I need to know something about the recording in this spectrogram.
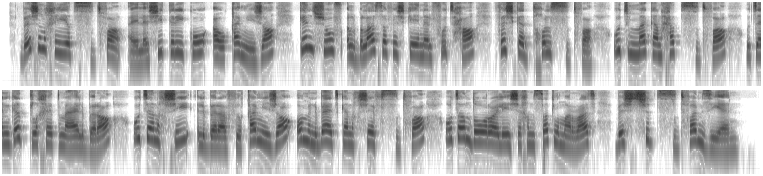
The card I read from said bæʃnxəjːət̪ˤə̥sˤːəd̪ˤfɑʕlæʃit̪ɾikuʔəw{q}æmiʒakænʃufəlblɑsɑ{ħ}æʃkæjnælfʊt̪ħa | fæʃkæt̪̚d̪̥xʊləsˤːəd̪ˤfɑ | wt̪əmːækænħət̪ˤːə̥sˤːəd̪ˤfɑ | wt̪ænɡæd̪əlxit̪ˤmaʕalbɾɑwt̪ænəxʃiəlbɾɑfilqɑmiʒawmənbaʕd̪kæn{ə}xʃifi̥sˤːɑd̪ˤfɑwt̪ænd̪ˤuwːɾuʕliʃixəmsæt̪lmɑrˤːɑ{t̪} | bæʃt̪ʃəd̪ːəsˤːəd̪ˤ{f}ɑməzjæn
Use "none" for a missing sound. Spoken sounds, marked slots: q, f, ə, t̪, f

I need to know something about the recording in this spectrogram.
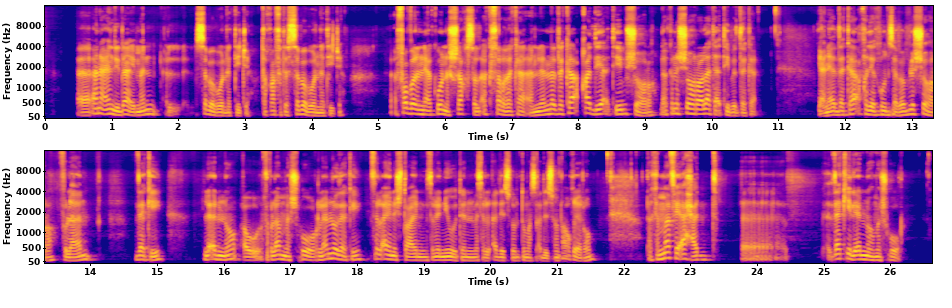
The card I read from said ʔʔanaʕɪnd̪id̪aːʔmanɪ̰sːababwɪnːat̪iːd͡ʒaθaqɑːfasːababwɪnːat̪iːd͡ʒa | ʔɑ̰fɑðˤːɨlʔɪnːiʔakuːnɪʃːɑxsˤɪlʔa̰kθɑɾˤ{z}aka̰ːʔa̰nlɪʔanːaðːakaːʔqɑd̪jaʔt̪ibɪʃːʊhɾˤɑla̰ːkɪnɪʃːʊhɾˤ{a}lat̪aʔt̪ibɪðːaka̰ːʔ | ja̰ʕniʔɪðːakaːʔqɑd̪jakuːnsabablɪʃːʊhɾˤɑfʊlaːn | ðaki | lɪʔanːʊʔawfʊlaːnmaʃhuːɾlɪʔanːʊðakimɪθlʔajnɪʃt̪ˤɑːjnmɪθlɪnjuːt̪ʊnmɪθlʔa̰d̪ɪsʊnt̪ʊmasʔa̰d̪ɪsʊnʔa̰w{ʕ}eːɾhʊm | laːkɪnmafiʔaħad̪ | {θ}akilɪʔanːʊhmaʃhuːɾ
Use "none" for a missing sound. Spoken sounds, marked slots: ð, ɑ, ɣ, ð

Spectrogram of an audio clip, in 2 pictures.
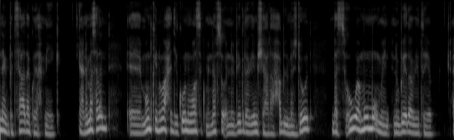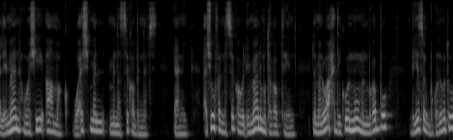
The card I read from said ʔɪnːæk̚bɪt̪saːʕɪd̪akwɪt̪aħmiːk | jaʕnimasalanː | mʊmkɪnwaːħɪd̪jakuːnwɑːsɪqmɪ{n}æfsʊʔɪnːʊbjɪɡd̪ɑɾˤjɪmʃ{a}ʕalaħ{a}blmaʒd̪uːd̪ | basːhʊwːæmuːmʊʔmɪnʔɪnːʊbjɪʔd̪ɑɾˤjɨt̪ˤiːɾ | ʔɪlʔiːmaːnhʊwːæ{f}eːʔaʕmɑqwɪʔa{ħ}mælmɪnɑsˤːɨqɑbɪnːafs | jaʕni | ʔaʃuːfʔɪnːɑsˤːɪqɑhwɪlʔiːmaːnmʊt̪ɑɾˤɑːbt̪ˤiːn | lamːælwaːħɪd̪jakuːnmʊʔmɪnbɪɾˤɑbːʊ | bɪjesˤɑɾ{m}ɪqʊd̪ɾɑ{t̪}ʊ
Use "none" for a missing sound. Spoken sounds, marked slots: nː, i, a, ʃ, ʃ, b, t̪

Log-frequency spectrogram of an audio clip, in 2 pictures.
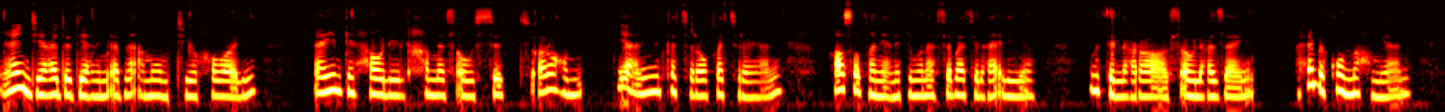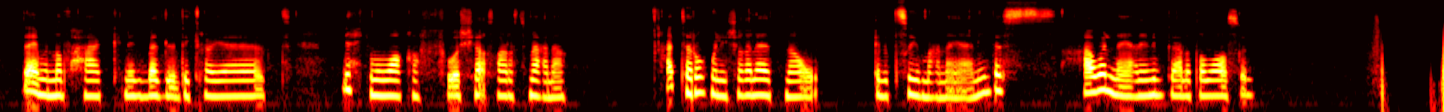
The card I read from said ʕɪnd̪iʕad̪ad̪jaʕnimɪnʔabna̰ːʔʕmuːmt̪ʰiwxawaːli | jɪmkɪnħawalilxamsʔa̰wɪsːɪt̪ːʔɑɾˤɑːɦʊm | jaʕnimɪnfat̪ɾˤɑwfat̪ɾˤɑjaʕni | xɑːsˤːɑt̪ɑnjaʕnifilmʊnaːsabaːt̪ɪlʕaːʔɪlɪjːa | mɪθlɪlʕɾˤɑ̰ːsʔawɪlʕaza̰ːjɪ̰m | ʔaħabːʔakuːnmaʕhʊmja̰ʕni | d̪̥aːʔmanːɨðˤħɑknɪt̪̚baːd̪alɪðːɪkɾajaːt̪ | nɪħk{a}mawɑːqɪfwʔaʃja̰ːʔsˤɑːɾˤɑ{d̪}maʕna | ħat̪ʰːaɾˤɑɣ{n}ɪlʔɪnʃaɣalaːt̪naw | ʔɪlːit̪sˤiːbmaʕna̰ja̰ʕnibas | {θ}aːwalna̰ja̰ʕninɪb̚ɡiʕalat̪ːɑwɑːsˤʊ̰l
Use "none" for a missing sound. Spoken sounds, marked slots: i, t̪, m, ħ

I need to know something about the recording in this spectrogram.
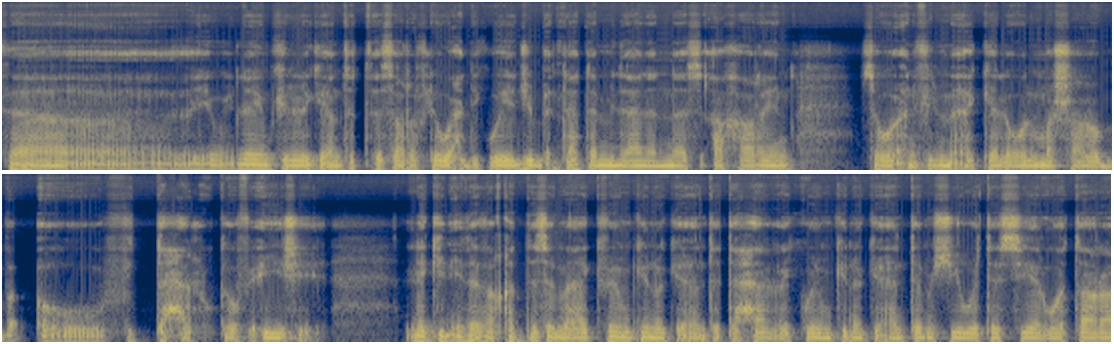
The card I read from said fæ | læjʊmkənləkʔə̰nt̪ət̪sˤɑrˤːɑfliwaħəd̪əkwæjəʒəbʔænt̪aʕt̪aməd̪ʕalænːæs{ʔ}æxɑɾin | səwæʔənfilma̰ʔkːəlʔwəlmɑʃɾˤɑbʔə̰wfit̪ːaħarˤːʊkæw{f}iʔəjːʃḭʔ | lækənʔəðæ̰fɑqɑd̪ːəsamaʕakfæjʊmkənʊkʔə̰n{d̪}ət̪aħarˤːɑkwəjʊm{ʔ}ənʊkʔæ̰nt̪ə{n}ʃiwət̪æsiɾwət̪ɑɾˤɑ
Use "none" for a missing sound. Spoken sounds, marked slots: ʔ, f, t̪, k, m

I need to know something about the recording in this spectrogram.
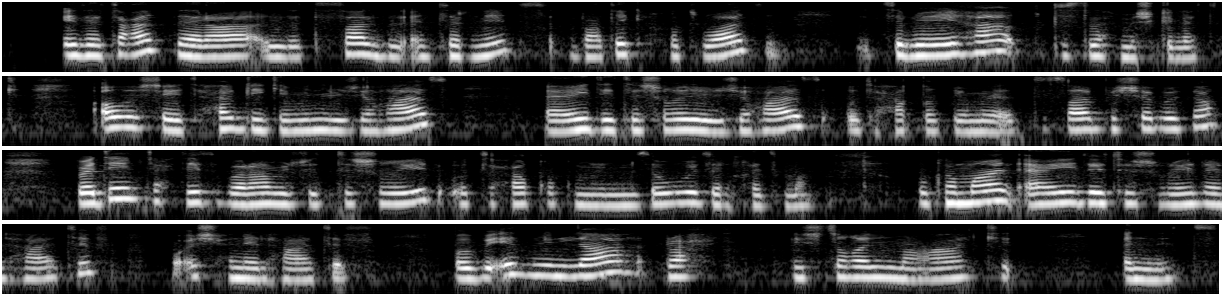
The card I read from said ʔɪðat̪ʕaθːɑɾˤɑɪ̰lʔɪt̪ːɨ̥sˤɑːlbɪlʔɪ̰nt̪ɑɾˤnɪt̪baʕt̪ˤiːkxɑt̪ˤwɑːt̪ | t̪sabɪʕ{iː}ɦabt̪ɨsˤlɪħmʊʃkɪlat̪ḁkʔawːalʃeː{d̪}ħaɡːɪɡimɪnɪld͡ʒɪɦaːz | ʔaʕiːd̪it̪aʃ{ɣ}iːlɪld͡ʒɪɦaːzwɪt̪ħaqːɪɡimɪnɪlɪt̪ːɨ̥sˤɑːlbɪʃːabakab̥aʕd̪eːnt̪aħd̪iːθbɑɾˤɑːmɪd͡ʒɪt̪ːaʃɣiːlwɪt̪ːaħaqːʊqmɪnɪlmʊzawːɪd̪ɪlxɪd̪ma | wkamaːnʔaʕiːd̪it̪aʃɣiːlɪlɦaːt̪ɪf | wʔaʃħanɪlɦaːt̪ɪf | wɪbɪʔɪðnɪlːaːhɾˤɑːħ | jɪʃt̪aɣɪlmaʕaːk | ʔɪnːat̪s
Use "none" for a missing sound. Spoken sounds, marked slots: iː, t̪, ɣ

